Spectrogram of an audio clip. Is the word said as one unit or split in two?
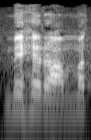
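one unit. The word is said joined as one unit. The speaker calls it right. "ਪਾਠ ਇਕੱਠਾ ਹੈ, ਨਿਖੇੜਨਾ ਨਹੀਂ"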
